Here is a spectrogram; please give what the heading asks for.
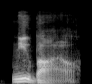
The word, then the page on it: nubile: British English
